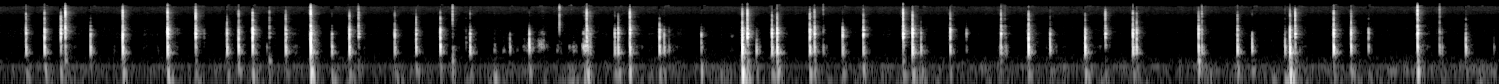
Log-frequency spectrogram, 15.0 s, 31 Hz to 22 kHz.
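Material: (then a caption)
Cardboard. Long acrylic nails tap rapidly on the lid top of a small, hollow, cube-shaped rigid cardboard gift box covered in holographic foil paper. Dozens of short, dry, clicky taps come in quick irregular bursts, each dying away almost instantly with a faint papery crackle and a low hollow tone around 570 Hz.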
